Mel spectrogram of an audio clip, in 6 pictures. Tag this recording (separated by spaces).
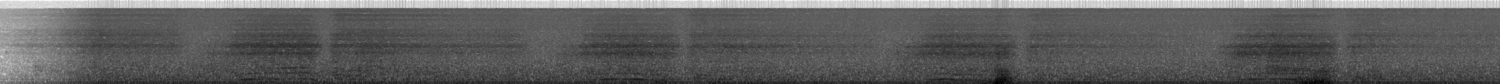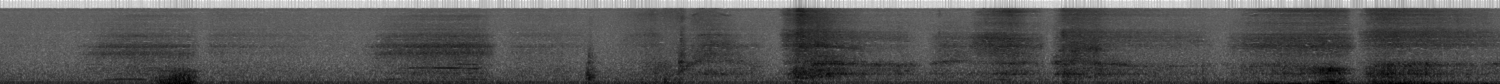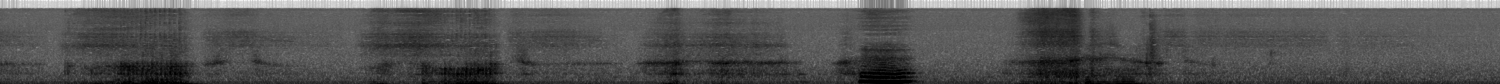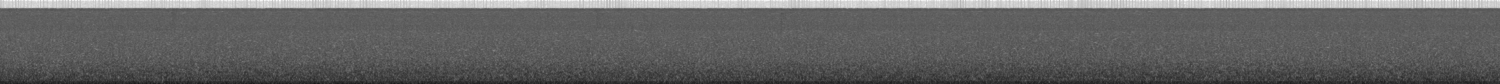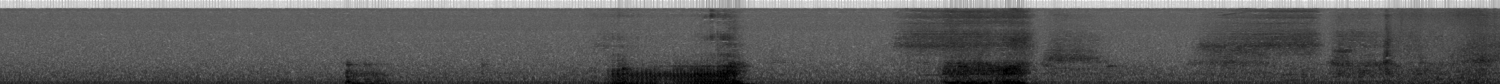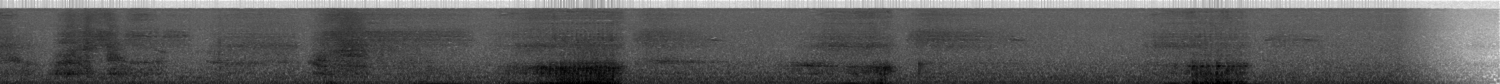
bed body breath field-recording human nature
